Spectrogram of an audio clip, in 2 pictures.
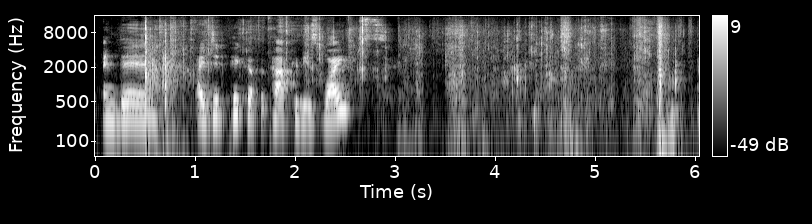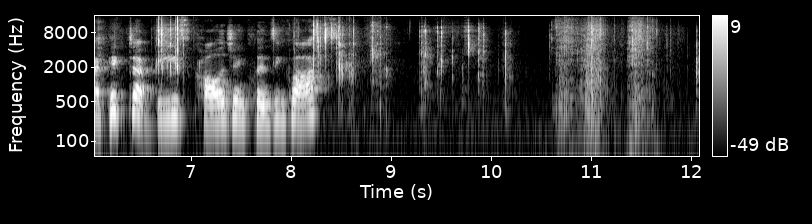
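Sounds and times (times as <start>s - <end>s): plastic packaging crinkling: 0.4s - 7.0s, 8.1s - 12.0s.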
